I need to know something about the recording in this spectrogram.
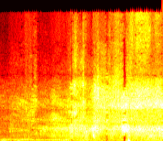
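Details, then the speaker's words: Philips Respironics System One CPAP after its foam was removed and the unit reassembled; a steady airy hiss swells and holds even with no rattles or buzzing, and the blower runs normally. "We got air. Ooh, that feels like there's a little bit more air in there. Feels pretty good. Solid. We're running."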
